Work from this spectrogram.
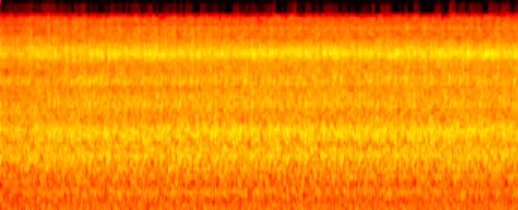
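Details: Diesel Rhino with a slow, hard cold start in chilly weather, fixed with new glow plugs: after a cold start on one glow plug cycle, it settles into a steady, even, clean idle clatter with no misses or stumbles.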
